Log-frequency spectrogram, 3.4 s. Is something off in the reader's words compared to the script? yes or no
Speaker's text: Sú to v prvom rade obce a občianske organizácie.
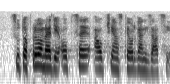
no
